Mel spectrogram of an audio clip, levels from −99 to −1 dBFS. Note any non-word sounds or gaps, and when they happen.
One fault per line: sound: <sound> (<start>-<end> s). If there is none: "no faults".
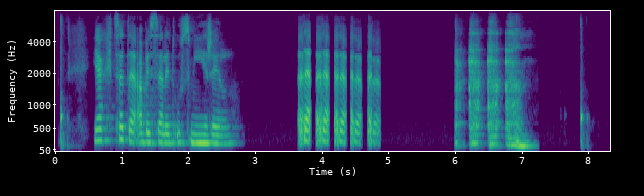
sound: laugh (3.6-4.9 s)
sound: throat clearing (6.0-7.3 s)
